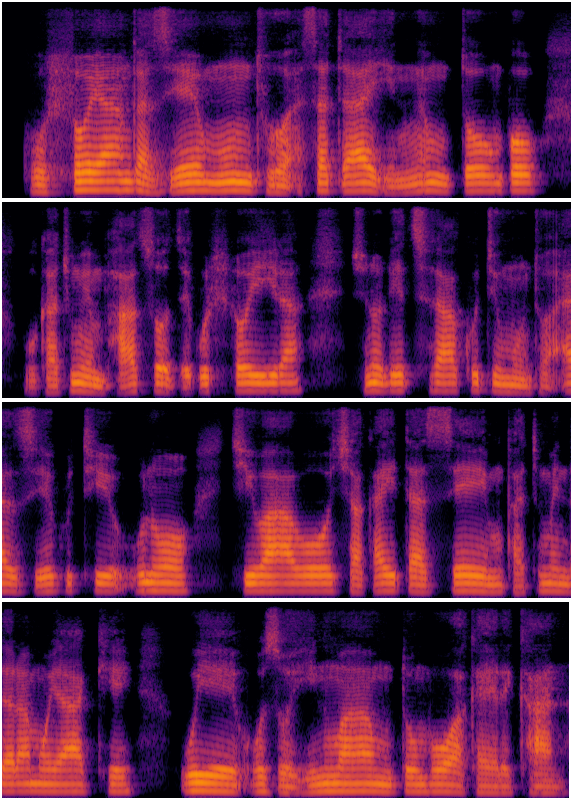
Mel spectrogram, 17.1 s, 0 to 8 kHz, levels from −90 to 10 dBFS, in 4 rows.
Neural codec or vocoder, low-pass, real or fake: codec, 24 kHz, 0.5 kbps, DualCodec; 7.2 kHz; fake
